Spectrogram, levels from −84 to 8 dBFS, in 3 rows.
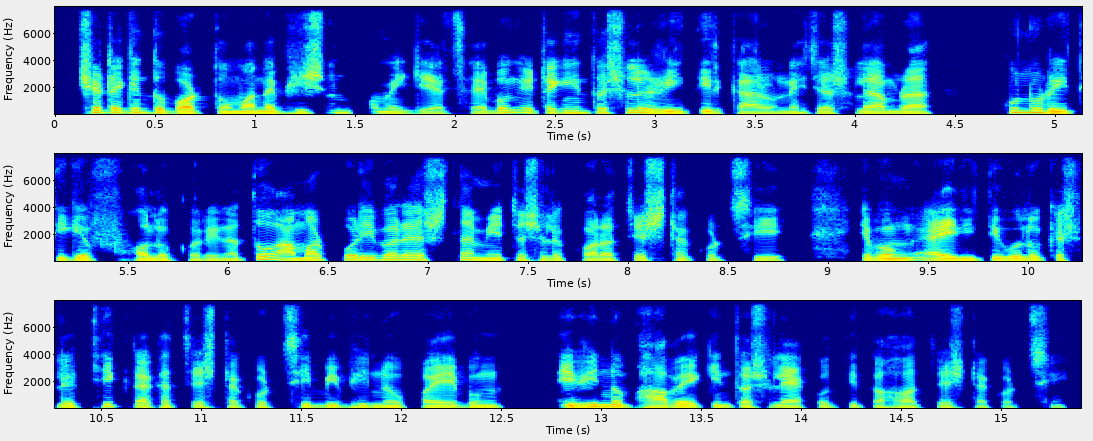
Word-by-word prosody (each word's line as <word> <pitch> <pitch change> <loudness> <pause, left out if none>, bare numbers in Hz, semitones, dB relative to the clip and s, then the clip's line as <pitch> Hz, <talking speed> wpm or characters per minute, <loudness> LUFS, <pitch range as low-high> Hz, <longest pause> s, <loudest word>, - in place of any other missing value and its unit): সেটা 175 -2 +5
কিন্তু 160 -1 +3
বর্তমানে 130 +2 +4
ভীষণ 125 +6 -1
কমে 115 -3 -3
গিয়েছে। 110 -1 -4
এবং 165 - +1
এটা 155 +1 +1
কিন্তু 155 +1 -1
আসলে 165 0 +2
রীতির 125 +1 +1
কারনে। 110 0 -2
এইযে 135 -4 -3
আসলে 135 - -3
আমরা 125 +1 +2 0.4
কোনো 170 0 +3
রীতিকে 140 +1 +3 0.2
ফলো 120 -2 0
করি 110 +1 -4
না। 120 - -1
তো - - +4
আমার 145 +4 +3
পরিবারে 160 0 +3
আসলে 155 - -5
আমি 140 - +1
এটা 135 - -6
আসলে 140 +2 -2
করার 120 0 0
চেষ্টা 140 0 0
করছি 125 +1 -6 0.5
এবং 135 0 +5 0.2
এই 125 - +9
রীতিগুলোকে 135 0 0
আসলে 130 0 -3
ঠিক 170 0 -2
রাখার 130 -2 -1
চেষ্টা 125 0 -3
করছি 120 0 -6
বিভিন্ন 125 0 -2
উপায়ে 120 +1 0
এবং 130 +2 -2 0.4
বিভিন্নভাবে 135 -4 +4
কিন্তু 130 -2 -4
আসলে 120 +1 -3
একত্রিত 120 +1 -9
হওয়ার 115 -1 -3
চেষ্টা 115 +1 -6
করছি। 130 +2 -10
130 Hz, 185 wpm, -24 LUFS, 120-140 Hz, 0.5 s, এই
